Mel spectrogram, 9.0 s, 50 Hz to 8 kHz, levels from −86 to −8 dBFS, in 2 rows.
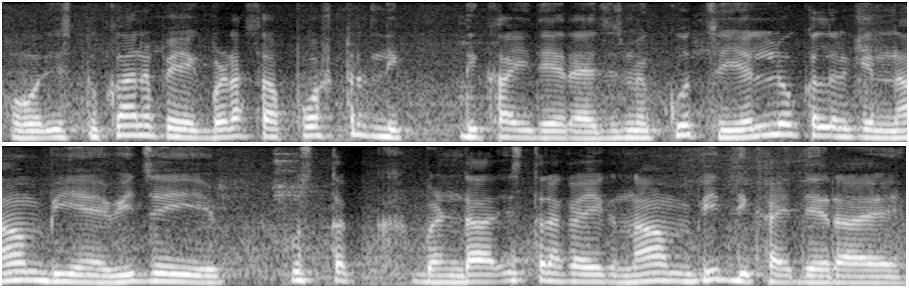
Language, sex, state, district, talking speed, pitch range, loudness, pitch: Hindi, male, Rajasthan, Bikaner, 225 wpm, 150-175 Hz, -14 LUFS, 160 Hz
